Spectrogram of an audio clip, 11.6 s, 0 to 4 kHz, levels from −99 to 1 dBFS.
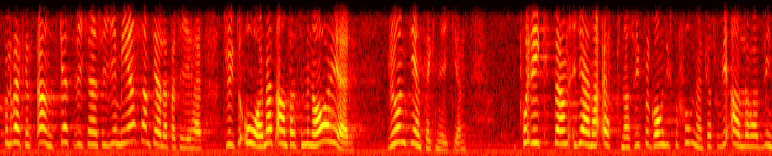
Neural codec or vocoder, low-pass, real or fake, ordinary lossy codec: none; 3.6 kHz; real; Opus, 64 kbps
